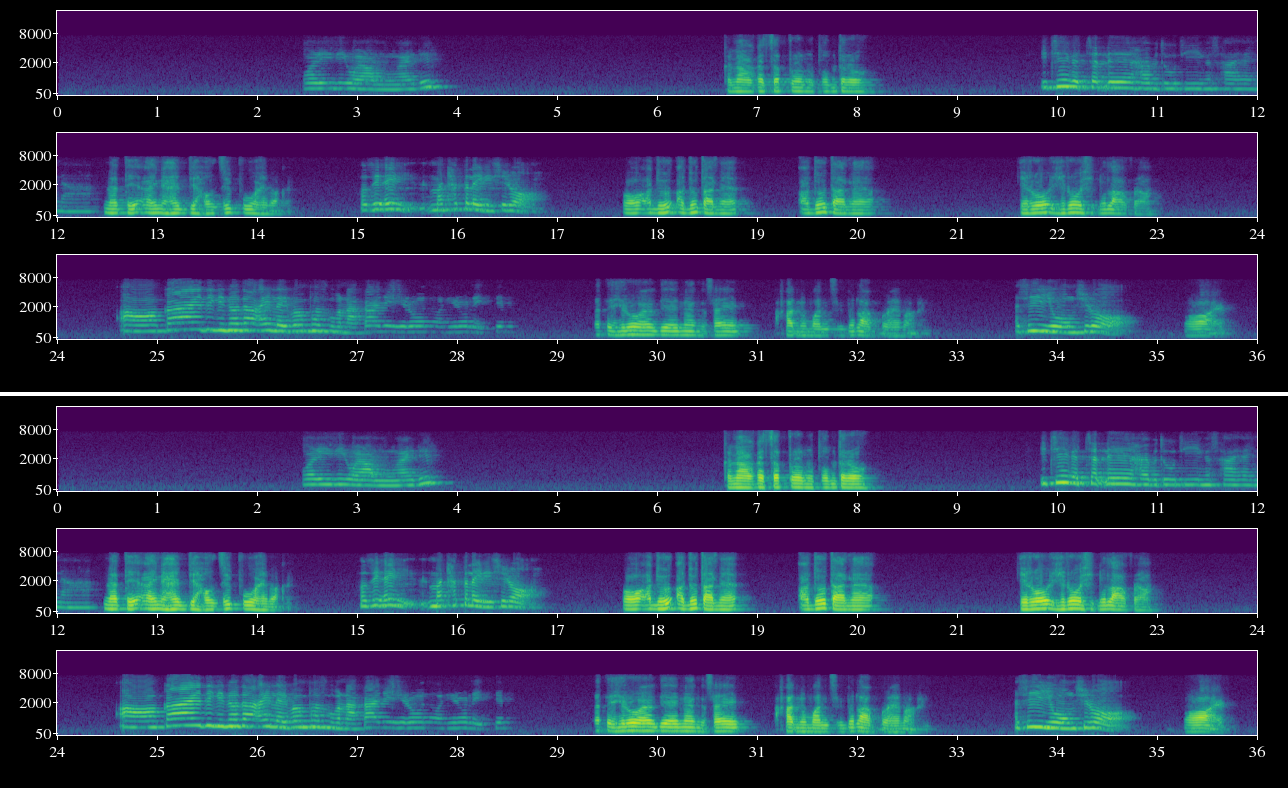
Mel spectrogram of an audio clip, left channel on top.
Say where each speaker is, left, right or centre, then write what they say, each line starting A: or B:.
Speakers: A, on the right; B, on the right.
A: ꯋꯥꯔꯤꯗꯤ ꯌꯥꯝ ꯅꯨꯡꯉꯥꯏꯔꯤ
B: ꯀꯅꯥꯒ ꯆꯠꯄ꯭ꯔꯣ ꯅꯇꯣꯝꯇꯔꯣ
A: ꯏꯆꯦꯒ ꯆꯠꯂꯦ ꯍꯥꯏꯕꯗꯨꯗꯤ ꯉꯁꯥꯏ ꯑꯩꯅ
B: ꯅꯠꯇꯦ ꯑꯩꯅ ꯍꯥꯏꯕꯗꯤ ꯍꯧꯖꯤꯛꯄꯨ ꯍꯥꯏꯕ
A: ꯍꯧꯖꯤꯛ ꯑꯩ ꯃꯊꯛꯇ ꯂꯩꯔꯤꯁꯤꯔꯣ
B: ꯑꯣ ꯑꯗꯨ ꯑꯗꯨ ꯇꯥꯟꯅ ꯑꯗꯨ ꯇꯥꯟꯅ ꯍꯦꯔꯣ ꯍꯦꯔꯣꯁꯤꯡꯗꯣ ꯂꯥꯛꯄ꯭ꯔꯣ
A: ꯑꯥ ꯀꯥꯏꯗꯒꯤꯅꯣꯗ ꯑꯩ ꯂꯩꯕ ꯃꯐꯝꯕꯣ ꯀꯅꯥ ꯀꯥꯏꯗꯒꯤ ꯍꯦꯔꯣꯅꯣ ꯍꯦꯔꯣ ꯂꯩꯇꯦ
B: ꯅꯠꯇꯦ ꯍꯦꯔꯣ ꯍꯥꯏꯕꯗꯤ ꯑꯩꯅ ꯉꯁꯥꯏ ꯍꯅꯨꯃꯥꯟꯁꯤꯡꯗꯣ ꯂꯥꯛꯄ꯭ꯔꯥ ꯍꯥꯏꯕ
A: ꯑꯁꯤ ꯌꯣꯡꯁꯤꯔꯣ
B: ꯍꯣꯏ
